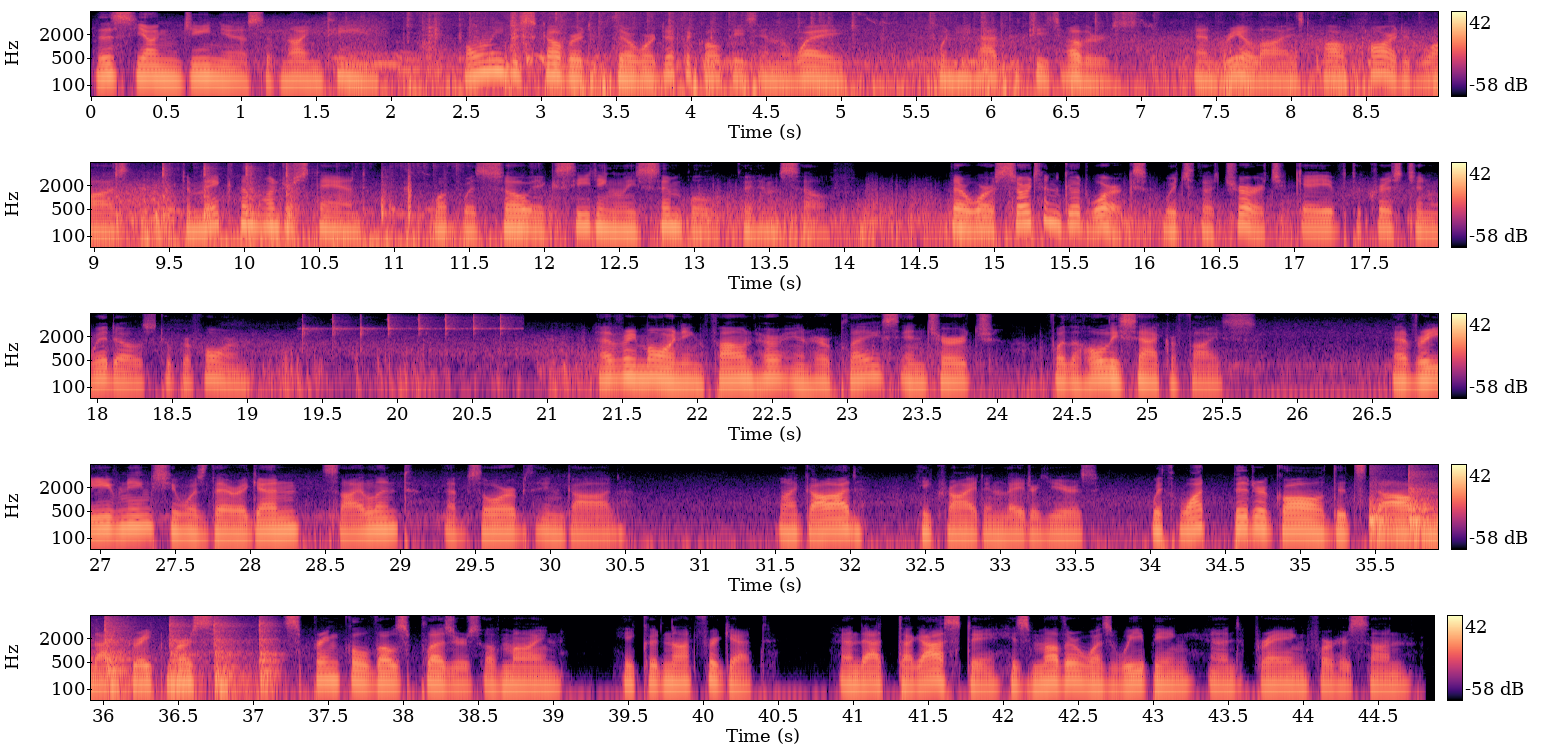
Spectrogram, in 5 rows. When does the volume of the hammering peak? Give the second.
36 s.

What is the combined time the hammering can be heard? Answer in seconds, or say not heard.
5 s.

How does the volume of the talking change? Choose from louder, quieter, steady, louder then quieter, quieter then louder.
steady.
